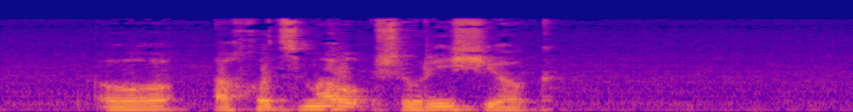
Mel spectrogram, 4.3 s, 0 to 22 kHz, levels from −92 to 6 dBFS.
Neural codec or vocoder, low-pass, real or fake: vocoder, 48 kHz, 128 mel bands, Vocos; 10.8 kHz; fake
